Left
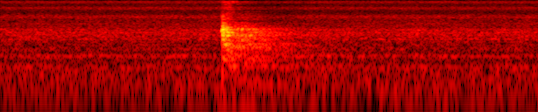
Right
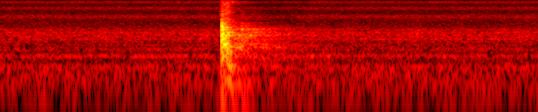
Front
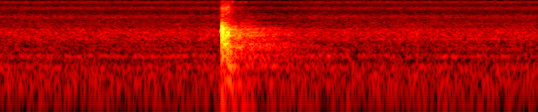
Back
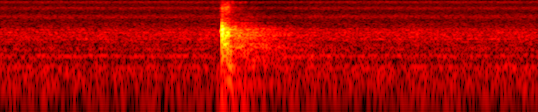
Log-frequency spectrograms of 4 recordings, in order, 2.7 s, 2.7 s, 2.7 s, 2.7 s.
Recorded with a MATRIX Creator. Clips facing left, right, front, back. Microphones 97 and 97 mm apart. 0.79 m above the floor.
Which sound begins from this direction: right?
A splash, at 1.1 s.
